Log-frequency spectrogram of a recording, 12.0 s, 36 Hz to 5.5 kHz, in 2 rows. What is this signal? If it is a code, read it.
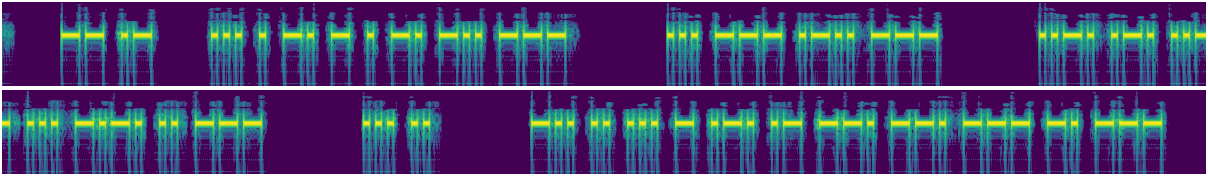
Morse code, heard as a keyed tone, about 40 wpm, 750 Hz. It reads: MA SENTENDO SOLO FRUSCIO SI DISTRAGGONO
